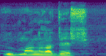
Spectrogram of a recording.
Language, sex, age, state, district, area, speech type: Bengali, male, 60+, West Bengal, Birbhum, urban, spontaneous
